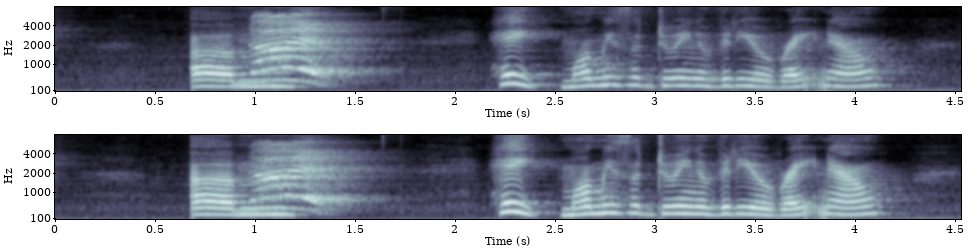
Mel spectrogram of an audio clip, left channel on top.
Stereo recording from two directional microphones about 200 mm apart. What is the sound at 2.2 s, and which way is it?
Speech, 35° right (ahead or behind).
